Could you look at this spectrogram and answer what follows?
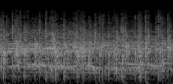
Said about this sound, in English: In fact, I'm going to give you the applause of the day,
